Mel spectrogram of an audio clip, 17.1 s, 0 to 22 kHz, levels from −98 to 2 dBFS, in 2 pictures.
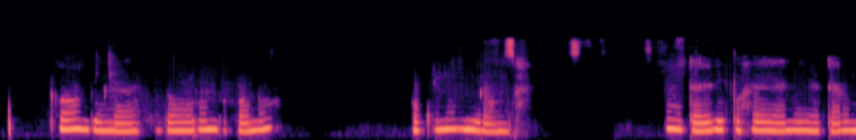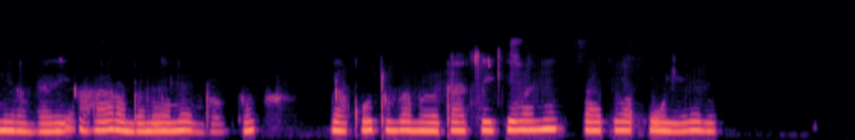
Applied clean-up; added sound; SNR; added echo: neural mask model Resemble Enhance denoiser.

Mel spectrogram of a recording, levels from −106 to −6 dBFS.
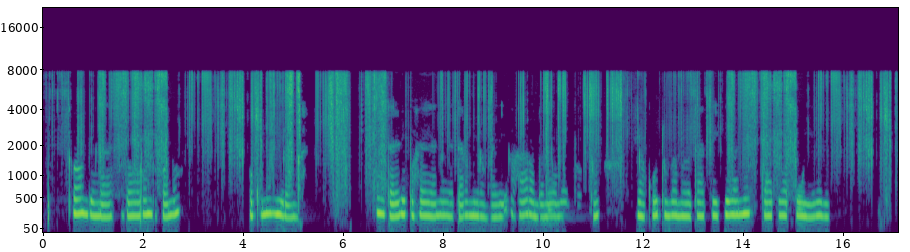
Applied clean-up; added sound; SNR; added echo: classical method spectral subtraction.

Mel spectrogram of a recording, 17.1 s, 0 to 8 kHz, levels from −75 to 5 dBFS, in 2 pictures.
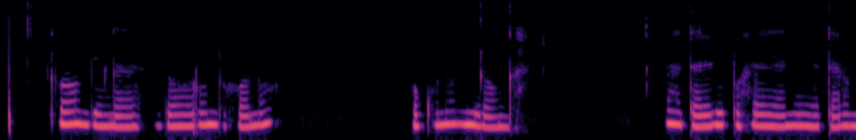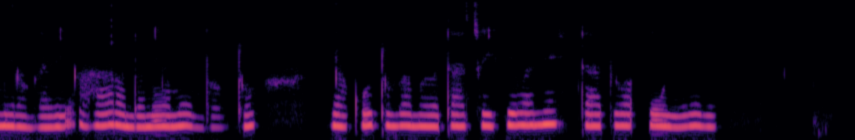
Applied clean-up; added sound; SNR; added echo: none; none; none; none.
